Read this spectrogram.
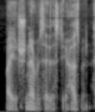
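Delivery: fast whispered aside to the listeners; hushed aside. Real, not acted. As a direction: drop to a quick whisper, as if sharing a secret. Quick hushed aside to audience.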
